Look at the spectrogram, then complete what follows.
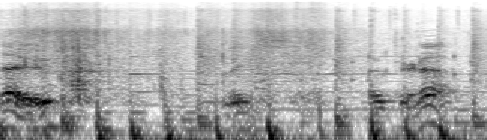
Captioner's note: rustle of packaging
